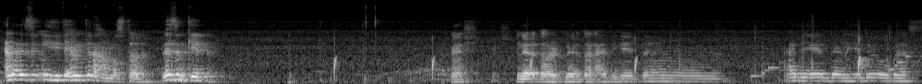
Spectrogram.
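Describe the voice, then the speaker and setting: A hoarse man with an Egyptian Arabic accent, commenting on his own gameplay, muttering encouragement to himself and breaking into frustrated outbursts. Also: a little high, expressive, quick pace, pauses often, darkish tone. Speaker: gamer. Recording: echoey room with faint noise.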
